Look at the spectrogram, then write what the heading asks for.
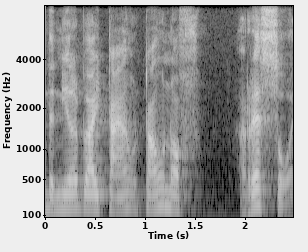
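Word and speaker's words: Rzeszów: nearby town town of resso i think it's pronounced reso and a number of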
